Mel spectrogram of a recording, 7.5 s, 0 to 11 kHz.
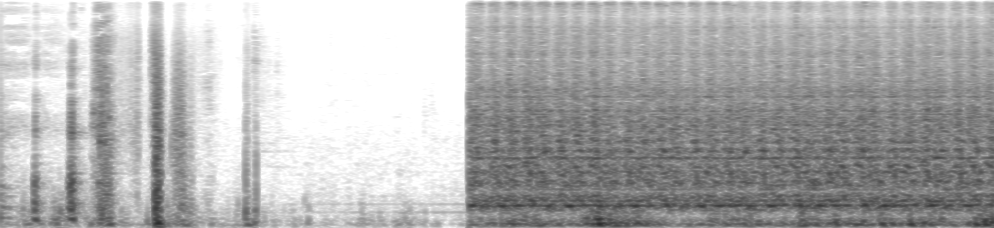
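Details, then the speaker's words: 1975 Vauxhall Viva barn find with newly fitted Weber carburettor and Edelbrock intake: clattering, brief quiet, then engine holds a fast steady idle that never settles; high idle, owner plans to try 12 V feed to carb idle cut-off solenoid. "still idling really high right I'm going to try running a 12 volt feed to the carburetor the idle shut off solenoid"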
